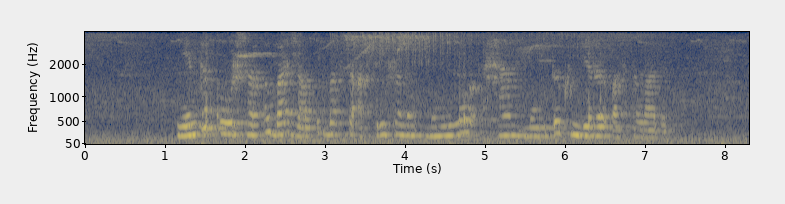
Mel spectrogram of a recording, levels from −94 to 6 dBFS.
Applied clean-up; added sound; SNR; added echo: none; Bird; 10 dB; reverberation time 0.8 s.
